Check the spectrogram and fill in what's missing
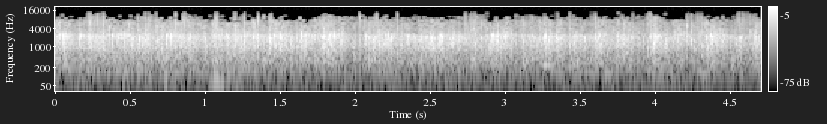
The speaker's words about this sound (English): Can I get a good round of applause for that?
